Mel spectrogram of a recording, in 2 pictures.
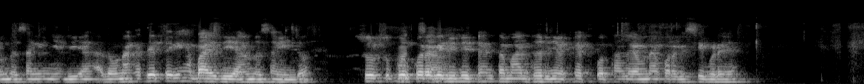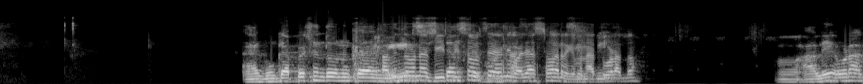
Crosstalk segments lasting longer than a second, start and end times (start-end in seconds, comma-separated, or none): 12.5-14.7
